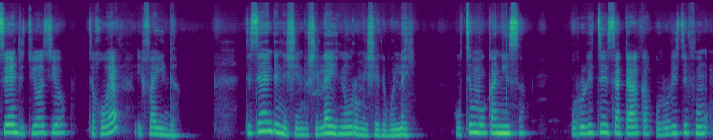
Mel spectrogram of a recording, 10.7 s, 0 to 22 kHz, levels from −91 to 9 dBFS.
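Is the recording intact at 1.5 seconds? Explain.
Yes, at 1.5 seconds the speech plays through cleanly, with no dropout, click, distortion or other fault to be heard at that moment.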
